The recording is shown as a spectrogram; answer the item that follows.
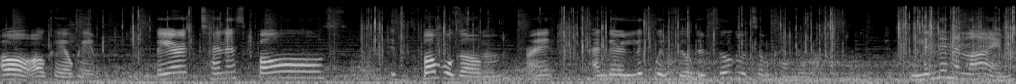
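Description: Fairly slow speech with long, frequent pauses, dry with no echo, over clear music in the background. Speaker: snack reviewer. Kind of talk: casual vlog chat. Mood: curious, lighthearted. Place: garden.

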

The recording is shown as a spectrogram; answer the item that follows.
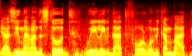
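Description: At a very fast pace, a man talks with ordinary pitch variation in a dry sound with no echo over noticeable background noise. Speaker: travel vlogger. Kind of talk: casual vlog chat. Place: open country. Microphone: phone near.

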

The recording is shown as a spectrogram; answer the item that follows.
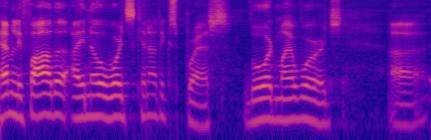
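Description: Speaking at a moderate pace, a man lets his pitch vary in an ordinary way. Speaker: preacher. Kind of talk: sermon. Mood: solemn, earnest. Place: church. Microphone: podium.

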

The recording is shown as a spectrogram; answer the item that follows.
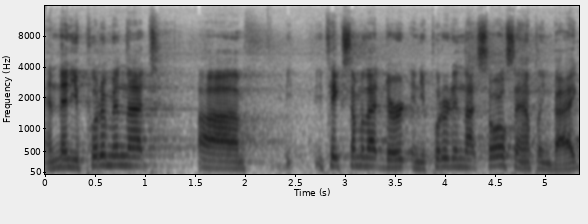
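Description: A man's high voice with a Canadian accent and ordinary pitch variation. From Northern Ontario, Canada; Ontario, Canada. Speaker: agronomist / soil lab specialist; presenter. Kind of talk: presentation to farmers; lecture. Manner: conversational, with filler hesitations. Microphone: handheld.

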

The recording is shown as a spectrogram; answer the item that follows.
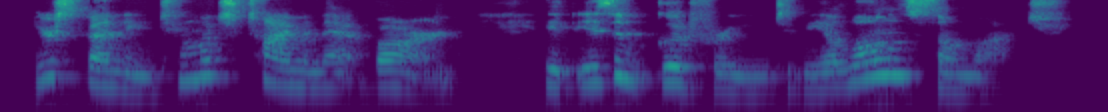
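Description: Quiet background under plain reading aloud

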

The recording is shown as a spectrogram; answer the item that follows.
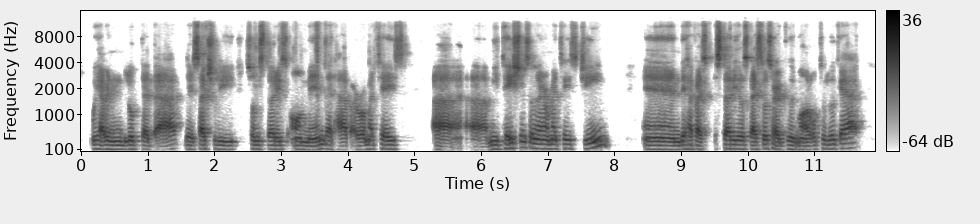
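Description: A man with an unremarkable speaking voice talks at a fairly low pitch and a moderate pace. His intonation is fairly even, and the background is quiet. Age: 60s. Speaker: doctor; guest. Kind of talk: casual chat. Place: home room. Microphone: webcam.

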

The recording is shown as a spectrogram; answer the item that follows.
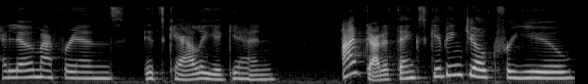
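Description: At a fairly slow pace, a woman performs a put-on character voice with a high pitch. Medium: animal voice-over. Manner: playful, cute.

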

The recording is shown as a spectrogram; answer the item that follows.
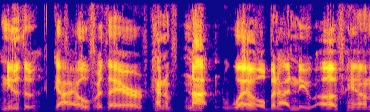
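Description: A man's medium-pitched voice, bright and sharp in tone, at a moderate pace, with a dry sound and no echo. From US South, Knoxville, Tennessee. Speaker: counselor and relationship author. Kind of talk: interview. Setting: remote call. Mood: reflective, personal storytelling. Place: home room.

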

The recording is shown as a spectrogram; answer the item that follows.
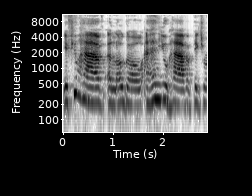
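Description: A woman with a Dutch accent, medium pitch and a bright, sharp tone, at a moderate pace over a quiet background. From Netherlands. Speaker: online marketer; online business coach. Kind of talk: tutorial. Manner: hesitant, many fillers. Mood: friendly, upbeat.

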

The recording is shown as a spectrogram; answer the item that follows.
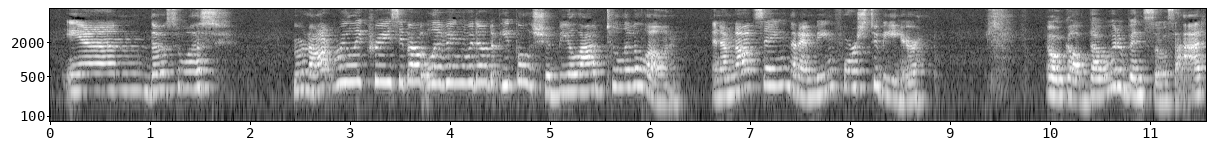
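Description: High-pitched woman's voice at a moderate pace, audible room echo around it. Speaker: puzzle vlogger. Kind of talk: casual vlog chat. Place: home room. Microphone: camera far.

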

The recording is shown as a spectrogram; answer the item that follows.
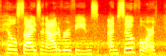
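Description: At a moderate pace, a woman uses a raised, projected voice with a bright, sharp tone and lively intonation, the sound dry with no echo and light background noise present. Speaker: local history guide. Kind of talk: outdoor walking-tour history storytelling. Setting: outdoors on location. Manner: vivid dramatic storyteller, leans into battle anecdotes; conversational with frequent 'um' fillers. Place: open country. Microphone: phone near.

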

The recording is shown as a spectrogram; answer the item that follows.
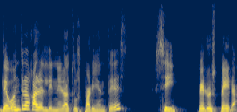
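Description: A woman with an ordinary speaking voice talks at a moderate pace with ordinary pitch variation. The background is quiet. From Spain. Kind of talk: short story reading.

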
